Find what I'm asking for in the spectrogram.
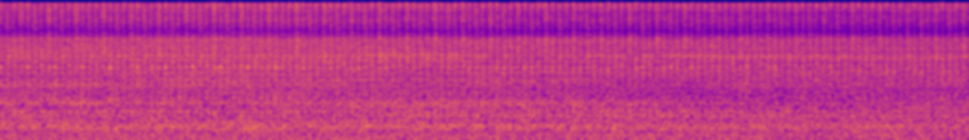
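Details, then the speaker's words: VW Saveiro idling after the timing belt was refitted and tensioned correctly with no remaining slack; the earlier drone is gone. Steady, even idle with a hissy top end and no rattle, chirp or knock. "o finalizar a montagem aqui correr quadrática a correia asinha tá apertado no na medida certa e não tem mais folga E ai ai E aí um filezinho de rodando normal"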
